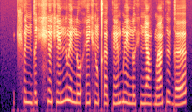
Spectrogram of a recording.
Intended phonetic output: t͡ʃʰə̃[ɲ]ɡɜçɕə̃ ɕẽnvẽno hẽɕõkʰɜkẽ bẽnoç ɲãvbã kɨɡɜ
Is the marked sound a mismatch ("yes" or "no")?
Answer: no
